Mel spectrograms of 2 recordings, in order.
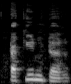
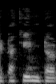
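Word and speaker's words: Tkinter: सी इसके लिए ना एक लाइब्रेरी अवेलेबल है पाइथन में, which is called टकिंटर, okay. T silent है और किंटर, ओके, टकिंटर, ओके।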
